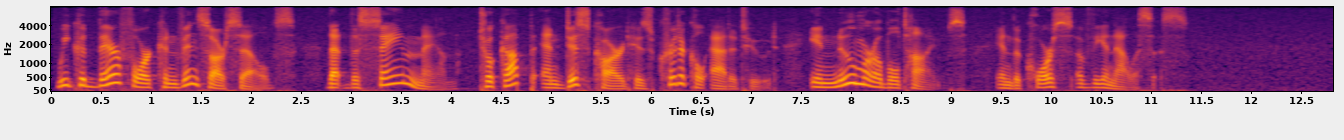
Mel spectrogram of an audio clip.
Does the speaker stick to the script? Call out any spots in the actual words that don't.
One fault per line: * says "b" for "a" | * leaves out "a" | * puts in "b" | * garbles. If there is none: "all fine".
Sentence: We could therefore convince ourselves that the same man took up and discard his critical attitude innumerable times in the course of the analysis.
all fine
